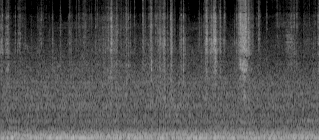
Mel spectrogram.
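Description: Thin Bible pages being leafed through, with short papery rustles and swishes now and then, the longest a little before the end. Under it a steady low hum.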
